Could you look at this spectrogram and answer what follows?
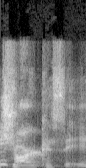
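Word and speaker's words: Jarkesy: Jarksy. Thank you. Yeah, Jarksy. Like you're saying Jar Jar Binks, and then you're switching stream. It's very confusing.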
